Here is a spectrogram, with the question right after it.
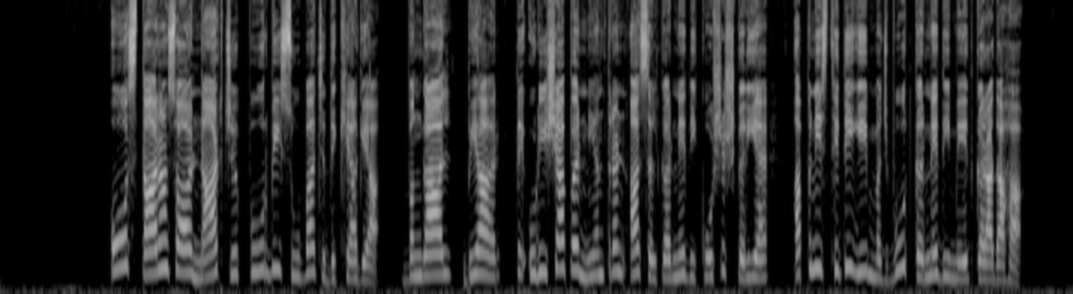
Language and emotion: Dogri, neutral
